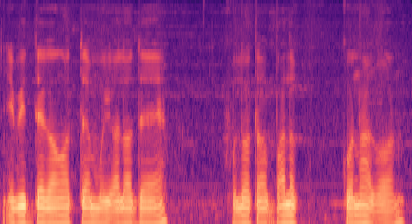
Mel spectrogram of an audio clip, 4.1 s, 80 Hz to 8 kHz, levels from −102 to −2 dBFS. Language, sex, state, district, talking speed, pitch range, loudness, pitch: Chakma, male, Tripura, West Tripura, 115 wpm, 100-110 Hz, -18 LUFS, 105 Hz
